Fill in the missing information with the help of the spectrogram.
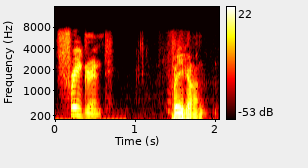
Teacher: so the stress is at the very beginning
